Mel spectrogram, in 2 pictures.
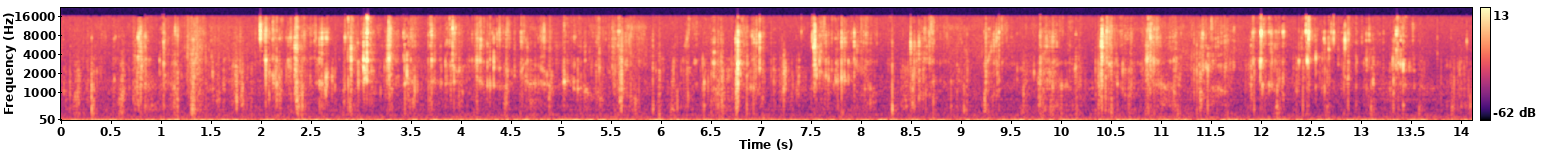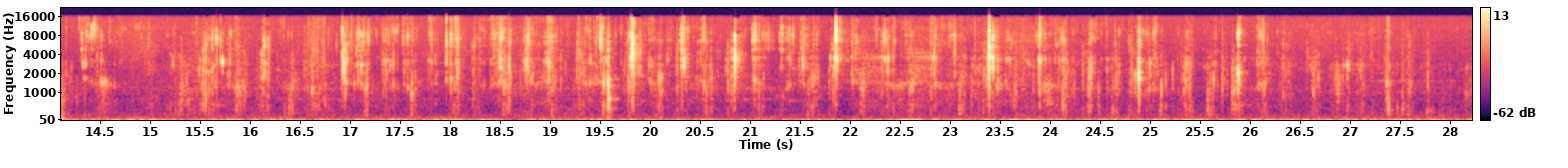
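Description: Close-miked chewing and biting of spicy sea snail meat, a dense run of quick mouth clicks, crunches and smacks.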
